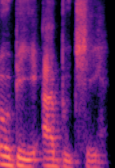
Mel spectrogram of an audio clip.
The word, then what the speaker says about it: Obi Abuchi: Carol mentioned my name, so the correct pronunciation for my name is Obi Abuchi. So that's and I learned that when I was in Nigeria, although most of the time I say Obi Abuchi.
